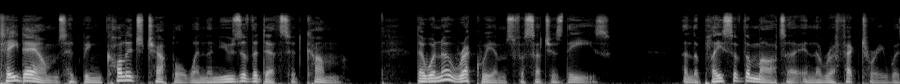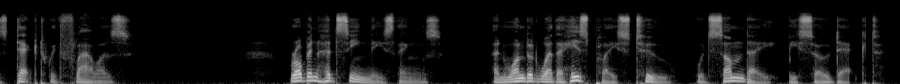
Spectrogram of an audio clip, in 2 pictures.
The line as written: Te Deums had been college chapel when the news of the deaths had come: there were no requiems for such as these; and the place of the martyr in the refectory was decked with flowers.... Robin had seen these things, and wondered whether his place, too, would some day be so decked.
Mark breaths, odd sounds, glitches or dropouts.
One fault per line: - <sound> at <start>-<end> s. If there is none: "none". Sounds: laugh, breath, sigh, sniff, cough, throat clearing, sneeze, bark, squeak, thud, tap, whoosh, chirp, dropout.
none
